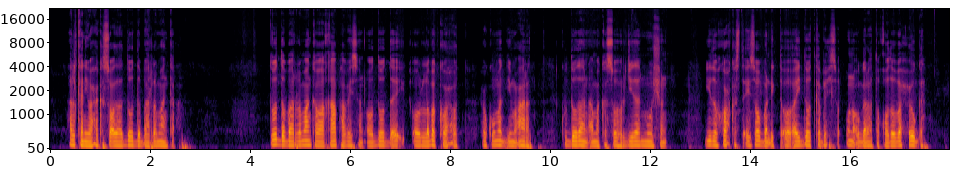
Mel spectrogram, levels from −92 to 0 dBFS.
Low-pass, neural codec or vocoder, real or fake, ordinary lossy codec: none; none; real; none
